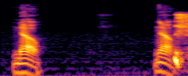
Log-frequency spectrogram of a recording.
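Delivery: put-on flat deadpan delivery. Imagining someone at the door asking for a corkscrew, retelling a deadpan reply. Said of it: "I would just deadpan be like".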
